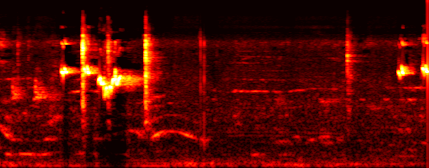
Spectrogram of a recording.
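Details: Black-headed Bulbul in active song: one quick twisting whistled phrase, then a soft sliding note, and two short high notes near the end.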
